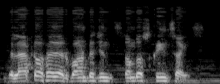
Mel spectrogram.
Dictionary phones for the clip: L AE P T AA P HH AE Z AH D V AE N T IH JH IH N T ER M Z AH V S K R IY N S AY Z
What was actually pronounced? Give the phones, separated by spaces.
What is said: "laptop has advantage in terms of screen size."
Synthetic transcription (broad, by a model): L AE P T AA P HH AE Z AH D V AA N T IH JH IH N S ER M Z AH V S K R IY N S AY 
